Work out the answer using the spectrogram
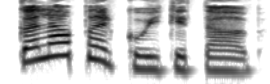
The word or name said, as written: किताब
